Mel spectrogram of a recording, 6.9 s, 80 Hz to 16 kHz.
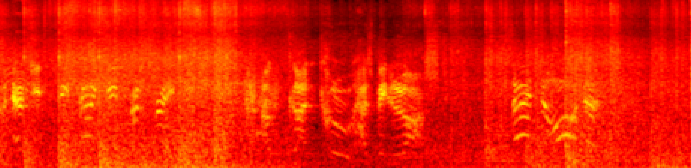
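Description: MG34 machine gun and artillery fire in a Company of Heroes 2 one-versus-one match, rattling bursts and booming impacts mixed throughout while a commentator talks excitedly over the battle.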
